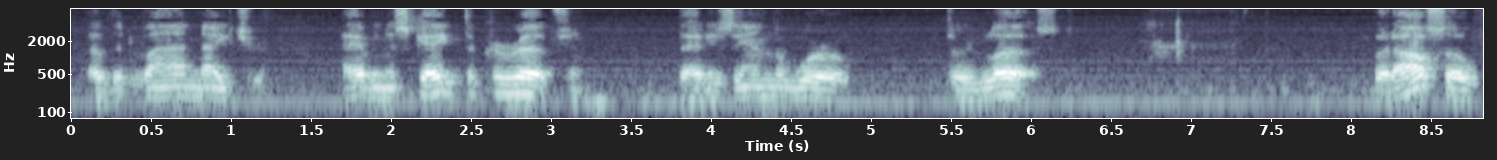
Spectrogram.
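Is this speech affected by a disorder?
No.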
